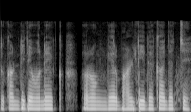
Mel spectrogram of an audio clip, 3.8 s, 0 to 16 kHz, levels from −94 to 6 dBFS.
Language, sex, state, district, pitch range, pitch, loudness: Bengali, male, Assam, Hailakandi, 120-125 Hz, 125 Hz, -18 LUFS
